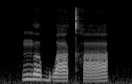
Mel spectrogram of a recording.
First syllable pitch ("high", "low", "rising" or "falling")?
high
